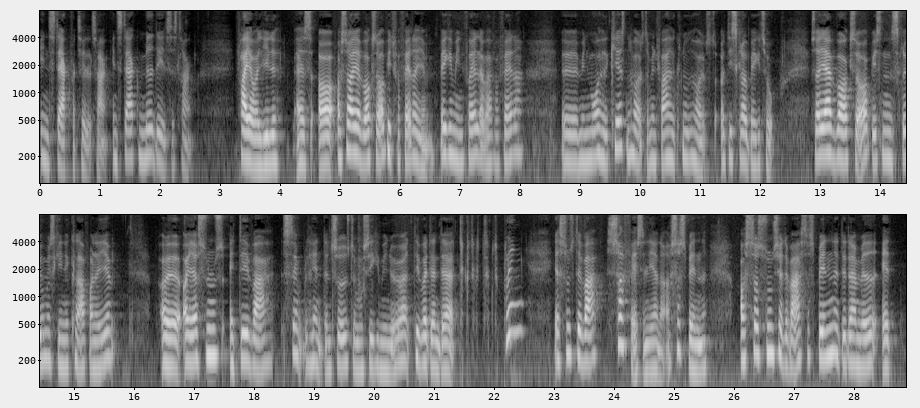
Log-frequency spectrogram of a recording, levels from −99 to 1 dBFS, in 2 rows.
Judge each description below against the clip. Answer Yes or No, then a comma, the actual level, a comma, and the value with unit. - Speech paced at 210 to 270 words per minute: No, average, 195 wpm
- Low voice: No, medium, 180 Hz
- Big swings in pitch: No, average, 3.2 semitones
